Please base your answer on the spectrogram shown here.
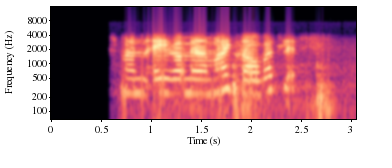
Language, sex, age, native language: Icelandic, female, 50-59, Icelandic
